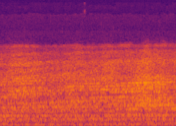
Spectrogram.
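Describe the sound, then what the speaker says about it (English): Steady, broad roar of an airplane coming in to land near an airport by San Francisco Bay, continuous and fairly loud throughout with no talking. "there's a plane right now that is coming in"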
